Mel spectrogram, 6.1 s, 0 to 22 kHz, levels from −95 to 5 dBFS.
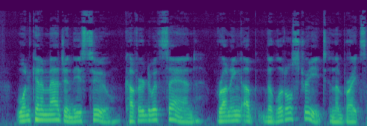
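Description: Listening through the speech recording, nothing stood out as a technical fault at any point.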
